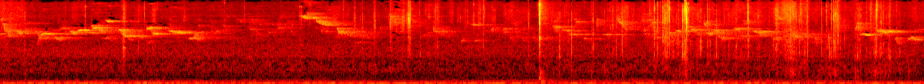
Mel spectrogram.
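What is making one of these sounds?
Charcoal crackles softly in a small grill.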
